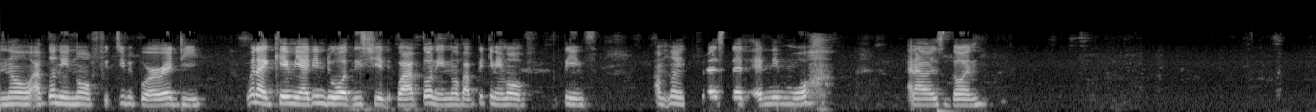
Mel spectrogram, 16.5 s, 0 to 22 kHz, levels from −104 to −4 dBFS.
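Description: At 11.71 s the speech has a DC step. The waveform's zero line jumps to a new offset in a single instant, the way it does when a converter recalibrates or an input carrying an offset is switched in. It comes through as a short low thump under the speech, which carries on with no gap and no change in level. The offset then slowly drains away, as it would through a 2 Hz high-pass. That unbroken continuity tells it apart from a dropout click, where the sound itself is interrupted. The speech arrives over an mSBC Bluetooth headset link and holds nothing above 7.7 kHz.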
